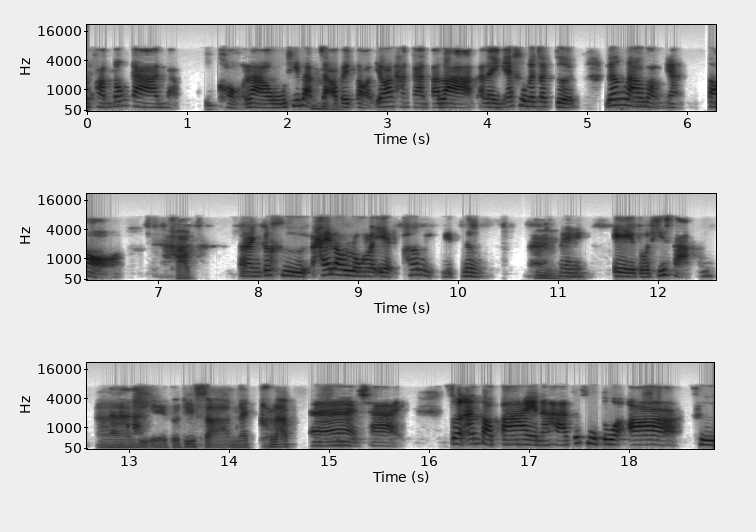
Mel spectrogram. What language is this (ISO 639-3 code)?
tha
